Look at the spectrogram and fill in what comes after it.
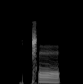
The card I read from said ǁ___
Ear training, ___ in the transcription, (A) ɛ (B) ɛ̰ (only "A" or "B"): A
